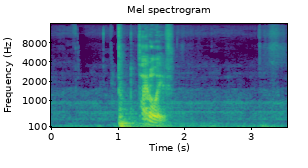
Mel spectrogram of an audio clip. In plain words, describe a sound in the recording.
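Playing cards rustle and slide softly against each other.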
